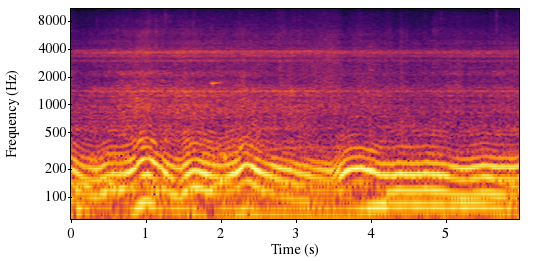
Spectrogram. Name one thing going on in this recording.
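An off-road buggy's engine revs up and down, loud and close, as it drives away.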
